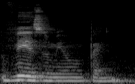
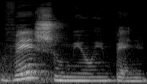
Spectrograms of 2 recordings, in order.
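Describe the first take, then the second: First: The first word has a z sound. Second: The first word has a sh sound. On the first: "воно перетворюється в звук з" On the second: "слово веш"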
